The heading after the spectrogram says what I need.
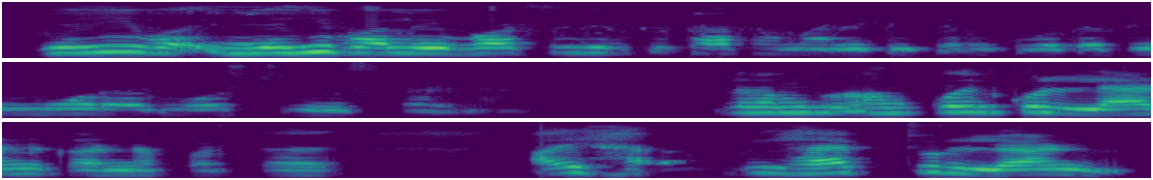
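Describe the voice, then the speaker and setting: A woman with a Hindi accent teaches grammar in a fairly high voice. She explains step by step, repeats points and corrects her own slips. The recording is dry and somewhat muffled. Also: no room sound. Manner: explains slowly with repetition and self-corrections. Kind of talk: classroom-style grammar lesson.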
